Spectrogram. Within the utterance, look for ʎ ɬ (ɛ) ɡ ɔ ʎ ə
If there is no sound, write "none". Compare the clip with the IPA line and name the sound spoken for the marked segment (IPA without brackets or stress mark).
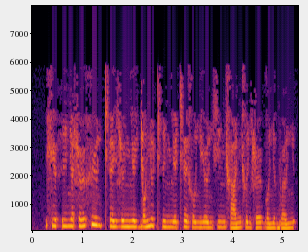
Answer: ø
